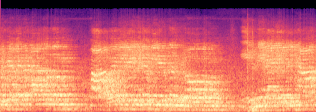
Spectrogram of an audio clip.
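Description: A group of voices singing a hymn together in chorus, in long held phrases with two short breaks, about two and five seconds in.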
